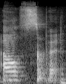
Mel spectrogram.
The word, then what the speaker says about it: Elspeth: I don't even know how to pronounce her name. Oh, it's Elspeth, apparently. Elspeth.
